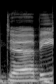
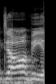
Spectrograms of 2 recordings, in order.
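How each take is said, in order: First: It is said in an American accent. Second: It is said in a British accent. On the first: "in America they say derby" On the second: "we say derby"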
